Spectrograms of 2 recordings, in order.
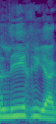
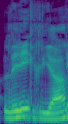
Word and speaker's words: Legria: Und das Ganze wurde mit einer Leria gefilmt. Die filmen 2022 noch mit einer Leria. Legria.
